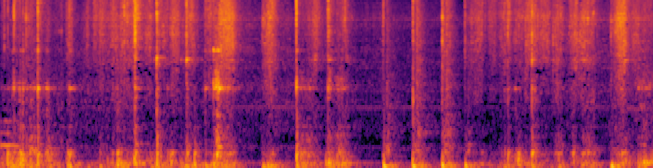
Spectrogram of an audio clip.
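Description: Stone pestle grinding and crushing garlic, peppercorns and candlenuts in a stone mortar (Indonesian cobek and ulekan): irregular stone-on-stone scraping with quick clattering knocks, several a second.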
